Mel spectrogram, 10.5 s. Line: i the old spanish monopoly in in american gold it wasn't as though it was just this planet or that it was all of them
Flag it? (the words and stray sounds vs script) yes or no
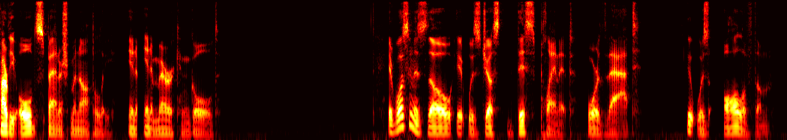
no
